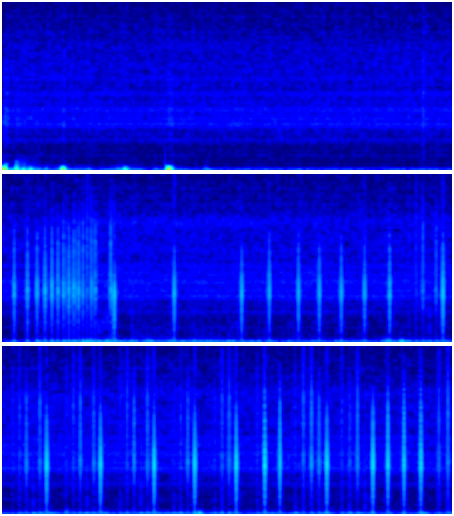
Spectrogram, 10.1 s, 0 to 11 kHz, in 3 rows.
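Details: bgears b-blaster 140x38R case fan, replacement unit after the original's bearings failed and clacked, spins up to a smooth, steady hum with rising pitch and no grinding or rattle; much quieter, normal running.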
